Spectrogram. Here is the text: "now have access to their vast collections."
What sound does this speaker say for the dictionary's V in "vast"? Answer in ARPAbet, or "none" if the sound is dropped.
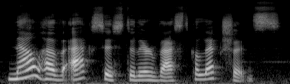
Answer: V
